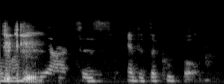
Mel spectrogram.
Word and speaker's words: Giannis Antetokounmpo: 14 teams passed on Giannis Antetokounmpo. Did I say that right? Sounds good, right? – That was pretty good.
